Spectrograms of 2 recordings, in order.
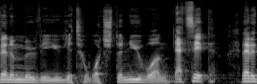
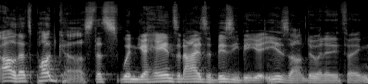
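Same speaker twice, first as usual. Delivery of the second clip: normal talking voice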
